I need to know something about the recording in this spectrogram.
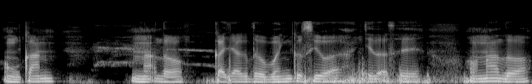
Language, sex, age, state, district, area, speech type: Santali, male, 18-30, Jharkhand, Pakur, rural, spontaneous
